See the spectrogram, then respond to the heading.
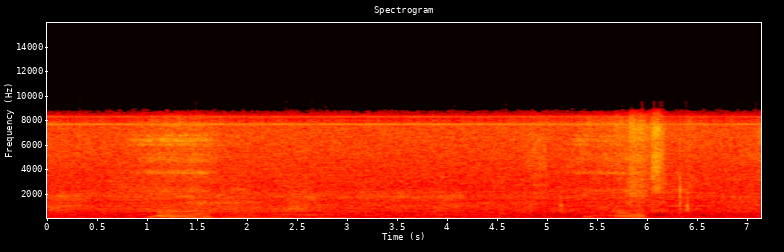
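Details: Person caught snoring while asleep holding someone in their arms: two low, rattling snores a few seconds apart over steady room hiss; ordinary snoring.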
